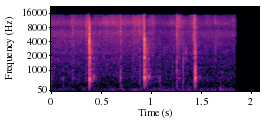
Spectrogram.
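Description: Kitchen knife chopping an onion on a plastic cutting board: three sharp knocks about half a second apart, with fainter taps between. The sound cuts off abruptly near the end.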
